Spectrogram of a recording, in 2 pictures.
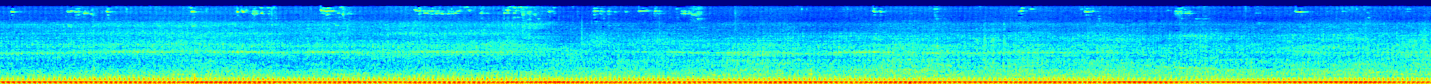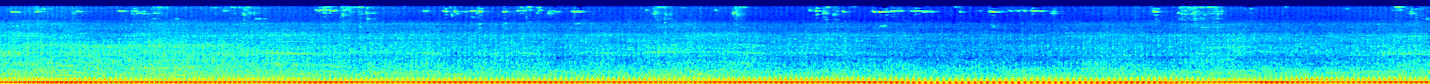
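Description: ATV engine running steadily at low speed as it travels along, a constant low drone that barely changes.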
